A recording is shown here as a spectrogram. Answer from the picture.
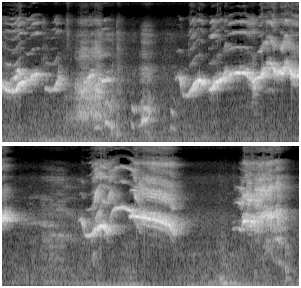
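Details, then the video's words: Black-capped lory, a vocal tutor bird said to talk, gives a varied stream of sliding whistles, warbled phrases and raspy squawks, with short gaps between bursts. "BURUNG NURI KEPALA HITAM GACOR BISA NGOMONG SUARA BERVARIASI"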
